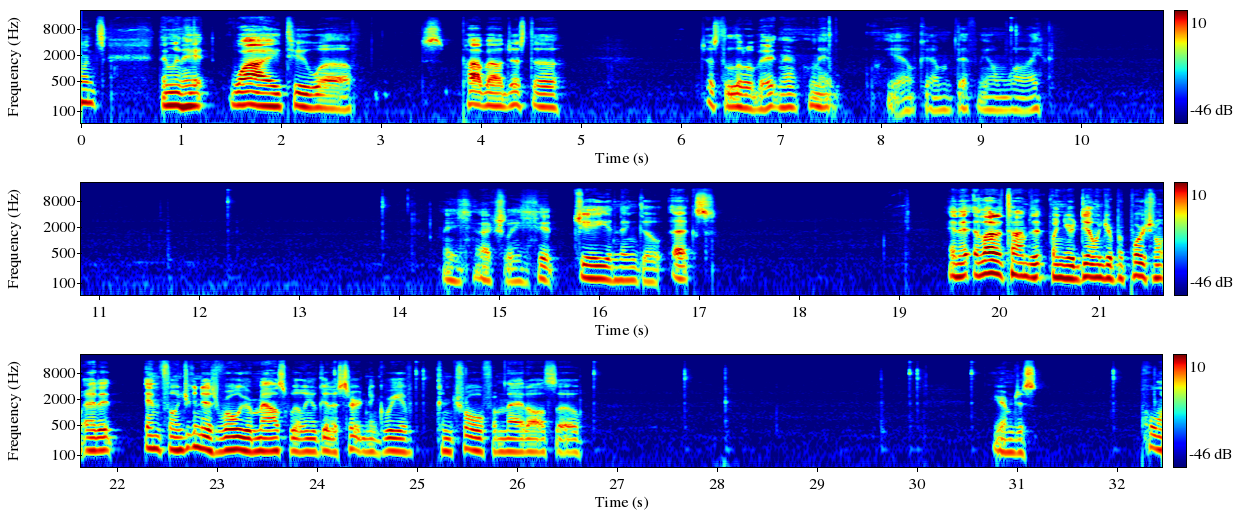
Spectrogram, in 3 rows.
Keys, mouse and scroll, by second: 9.4-11.3 drag, 12.5-14.0 drag, 15.0 g, 24.3-26.1 drag, 25.7-26.8 middle drag, 26.6 click, 26.8-28.4 drag, 28.4-29.4 middle drag, 30.0 click, 30.4 middle click, 30.4 right click, 31.3 click.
